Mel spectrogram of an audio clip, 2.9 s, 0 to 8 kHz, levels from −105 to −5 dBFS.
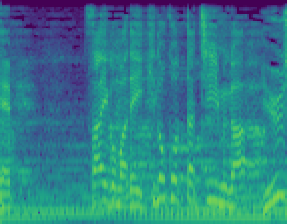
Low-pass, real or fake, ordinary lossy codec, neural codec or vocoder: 7.2 kHz; real; none; none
